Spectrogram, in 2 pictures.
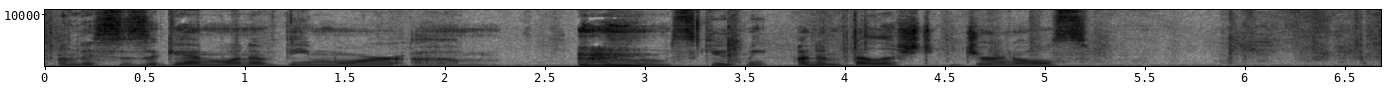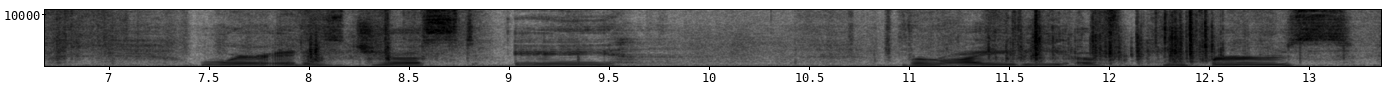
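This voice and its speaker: A woman showing her handmade journals in a casual vlog, relaxed and unhurried, with a husky morning voice and some throat clearing. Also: fairly low pitch, background noise. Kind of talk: casual show-and-tell vlog.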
